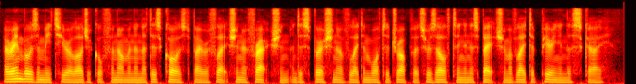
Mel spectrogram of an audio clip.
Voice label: speaker, en GB; piper voices; vctk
